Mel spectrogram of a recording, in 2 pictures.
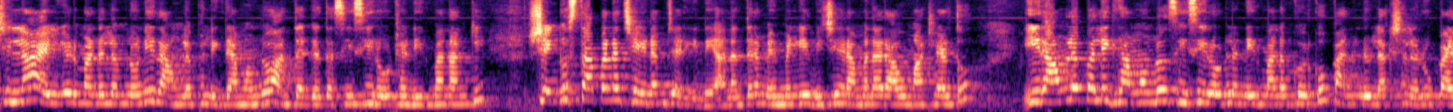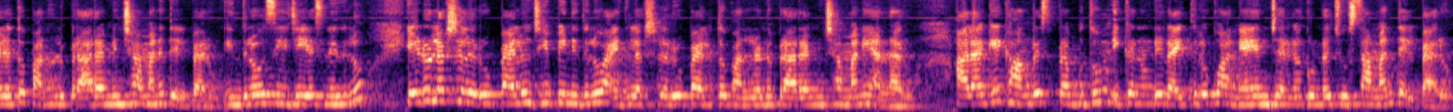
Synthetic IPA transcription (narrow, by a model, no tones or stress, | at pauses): t͡ʃinːaːeljeɽmɐɳɖɐlɐmloːniɾaːmulɐpɐlːiɡɾaːmɐmlo̞ːɐnt̪ɐɾɡɐt̪ɐsiːsiːɾo̞ːɖlɐniɾmaːnaːnki | ʂeŋɡust̪ʰaːpɐnɐt͡ʃɛːjɐɽɐmd͡ʒɐɾiɡind̪iɐnɐnt̪ɐɾɐmemːelje̞ːʋid͡ʒɐjɐɾamɐnaɾaːʋumaːʈlaːɽt̪uː | iːɾaːmulɐpɐlːiɡɾaːmɐmlo̞ːsiːsiːɾo̞ːɖlɐniɾmaːnɐmkoːɾukupɐnːeɳɖulɐkʂɐlɐɾuːpaːjɐlɐt̪o̞ːpɐnulupɾaːɾɐmbʱiɲt͡ʃaːmɐnit̪e̞lipaːɾuind̪ulo̞ːsiːd͡ʒiːesnid̪ulu | e̞ːɽulɐkʂɐlɐɾuːpaːjɐlud͡ʒiːpiːnid̪uluɐjd̪ulɐkʂɐlɐɾuːpaːjɐlɐt̪o̞ːpɐnulɐnupɾaːɾɐmbʱiɲt͡ʃaːmɐniɐnːaːɾu | ɐlaːɡe̞ːkaːŋɡɾeːspɾɐbʱut̪ʋɐmikːɐnuɳɖiɾɐjt̪ulɐkuɐnjaːjɐmd͡ʒɐɾɐɡɐkuɳɖaːt͡ʃuːst̪aːmɐnit̪e̞lipaːɾṵ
